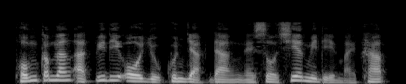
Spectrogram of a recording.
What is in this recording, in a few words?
Thai, basic thai phrases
